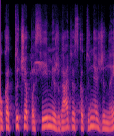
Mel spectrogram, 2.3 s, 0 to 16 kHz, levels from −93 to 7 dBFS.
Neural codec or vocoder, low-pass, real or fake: none; 14.4 kHz; real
